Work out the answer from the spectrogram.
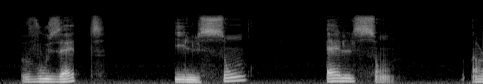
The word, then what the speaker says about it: sont: il, plural form, okay, ils sont, final T not pronounced, ils sont, elles sont, okay, ils sont, elles sont.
